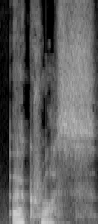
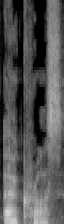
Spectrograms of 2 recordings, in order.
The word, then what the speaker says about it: across: Ce mot-là se prononce across, ok? Across. Sébastien a tendance à le prononcer across parce qu'il s'écrit avec un A.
